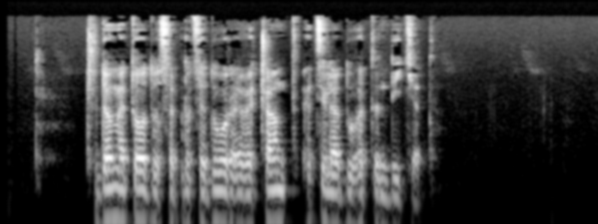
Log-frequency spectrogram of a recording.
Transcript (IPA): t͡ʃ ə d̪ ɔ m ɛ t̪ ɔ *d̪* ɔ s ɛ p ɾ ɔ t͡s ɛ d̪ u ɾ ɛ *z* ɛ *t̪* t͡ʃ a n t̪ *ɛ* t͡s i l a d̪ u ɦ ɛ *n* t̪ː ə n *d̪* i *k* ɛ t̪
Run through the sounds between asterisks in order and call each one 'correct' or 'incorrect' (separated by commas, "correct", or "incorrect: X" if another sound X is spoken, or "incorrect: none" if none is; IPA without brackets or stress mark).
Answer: correct, incorrect: v, incorrect: none, correct, incorrect: none, correct, incorrect: c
